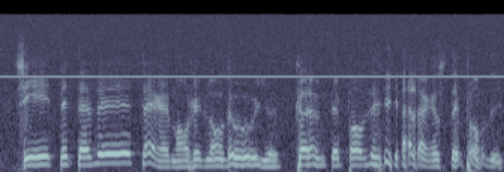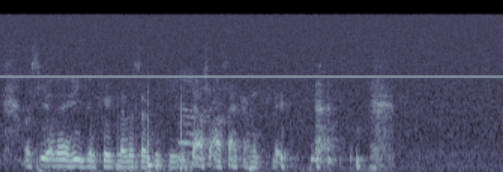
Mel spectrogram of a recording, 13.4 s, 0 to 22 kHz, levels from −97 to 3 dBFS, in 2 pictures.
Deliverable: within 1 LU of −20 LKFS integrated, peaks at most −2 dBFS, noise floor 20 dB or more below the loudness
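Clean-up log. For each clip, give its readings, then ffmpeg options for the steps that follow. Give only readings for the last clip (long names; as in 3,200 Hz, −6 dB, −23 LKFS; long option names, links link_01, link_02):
interfering tone 3,500 Hz; level of the tone −36 dBFS; background noise floor −38 dBFS; target noise floor −49 dBFS; integrated loudness −29.0 LKFS; sample peak −16.0 dBFS; target loudness −20.0 LKFS
→ -af "bandreject=frequency=3500:width=30"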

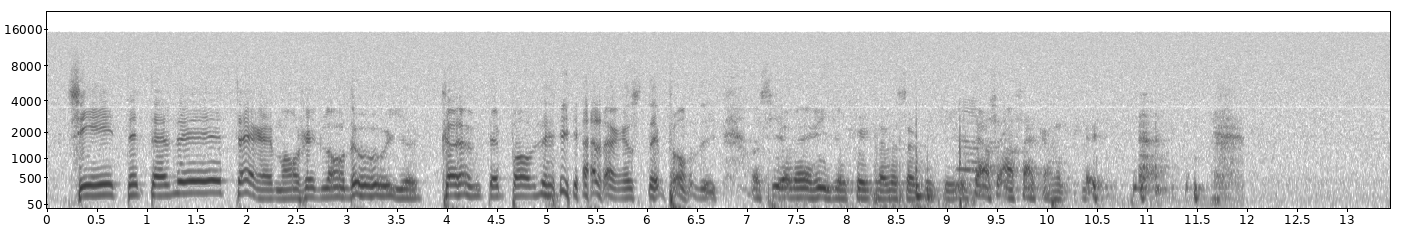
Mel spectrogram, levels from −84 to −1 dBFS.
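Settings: interfering tone none found; background noise floor −46 dBFS; target noise floor −50 dBFS
→ -af "afftdn=noise_reduction=6:noise_floor=-46"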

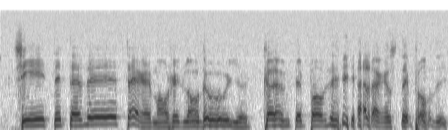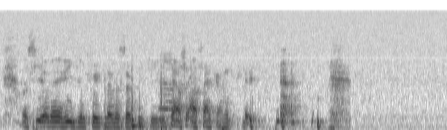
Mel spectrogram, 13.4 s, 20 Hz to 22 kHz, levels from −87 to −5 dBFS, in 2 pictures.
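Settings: background noise floor −51 dBFS; integrated loudness −29.5 LKFS; sample peak −16.5 dBFS; target loudness −20.0 LKFS
→ -af "volume=9.5dB"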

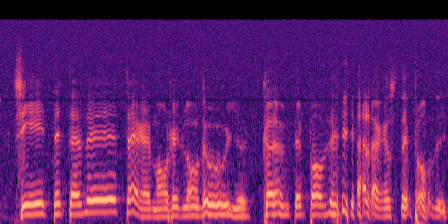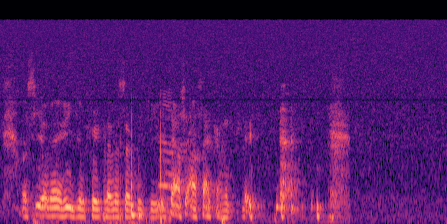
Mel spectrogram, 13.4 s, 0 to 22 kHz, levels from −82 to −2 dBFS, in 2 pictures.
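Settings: integrated loudness −20.0 LKFS; sample peak −7.0 dBFS; background noise floor −41 dBFS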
